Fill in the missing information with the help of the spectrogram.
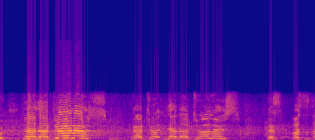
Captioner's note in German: Lachen und Beifall bei der SPD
